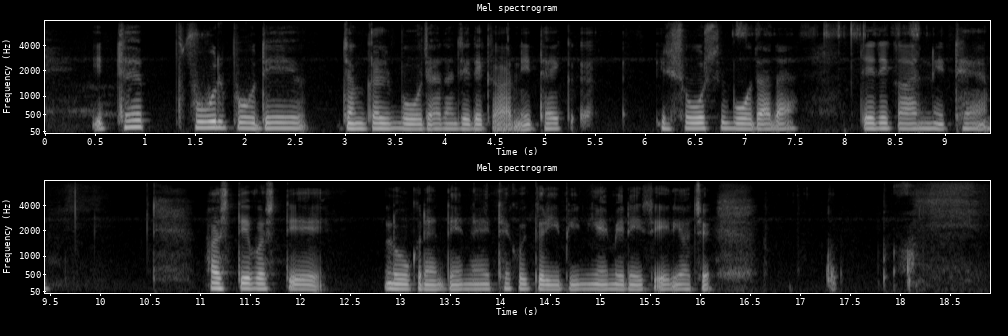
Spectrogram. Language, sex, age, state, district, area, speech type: Dogri, male, 18-30, Jammu and Kashmir, Kathua, rural, spontaneous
